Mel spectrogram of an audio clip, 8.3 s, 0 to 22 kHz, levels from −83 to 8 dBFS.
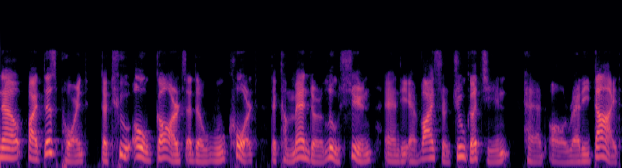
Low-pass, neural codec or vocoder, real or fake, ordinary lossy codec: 7.2 kHz; none; real; Opus, 64 kbps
